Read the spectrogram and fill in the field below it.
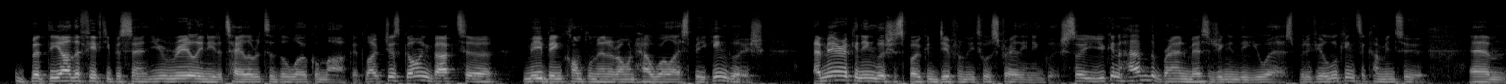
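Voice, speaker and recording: The man's pitch is medium. He talks at a very fast pace. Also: ordinary pitch variation. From Australia. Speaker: podcast co-host. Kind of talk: podcast discussion.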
